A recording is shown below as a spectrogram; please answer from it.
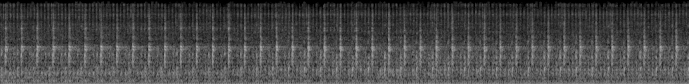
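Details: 2010 Opel Astra J 1.7 CDTI 125 HP diesel at idle: sharp, very regular knock about three per second, slightly quieter when warm; began after a clogged oil pickup, bearings checked fine, injectors replaced without help; cause unknown.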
